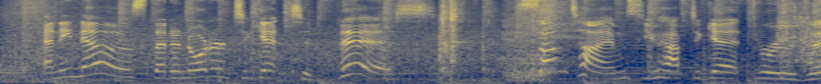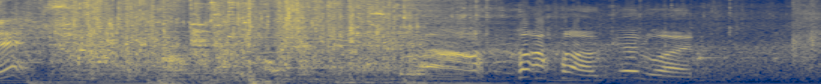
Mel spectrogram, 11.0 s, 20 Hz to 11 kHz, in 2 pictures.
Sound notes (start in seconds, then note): 2.9 wheel taps; 5.1 metal scrapes; 6.9 metal clangs; 8.2 bike smashes; 8.2 moans; 8.4 laughs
